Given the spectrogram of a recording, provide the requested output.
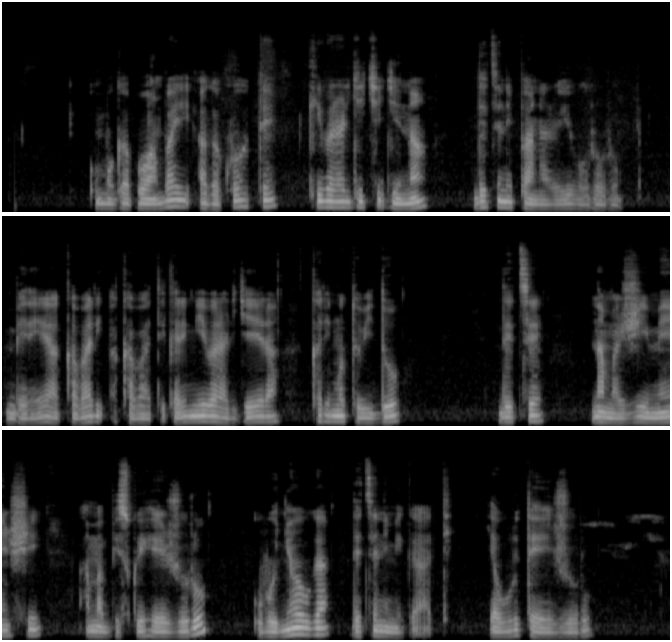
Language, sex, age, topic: Kinyarwanda, male, 18-24, finance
